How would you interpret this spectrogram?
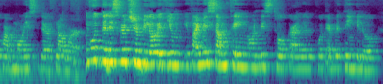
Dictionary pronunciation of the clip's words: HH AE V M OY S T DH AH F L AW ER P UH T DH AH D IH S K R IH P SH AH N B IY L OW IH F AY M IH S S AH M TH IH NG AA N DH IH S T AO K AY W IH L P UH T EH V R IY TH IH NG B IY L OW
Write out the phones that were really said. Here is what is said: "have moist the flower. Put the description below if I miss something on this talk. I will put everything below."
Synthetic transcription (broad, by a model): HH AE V M OY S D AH F L AW ER P UH T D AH D IH S K R IH P SH AH N B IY L OW IH F AY M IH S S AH M T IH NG AA N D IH S T AO K AY W IH L P UH T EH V R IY T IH NG B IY L OW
